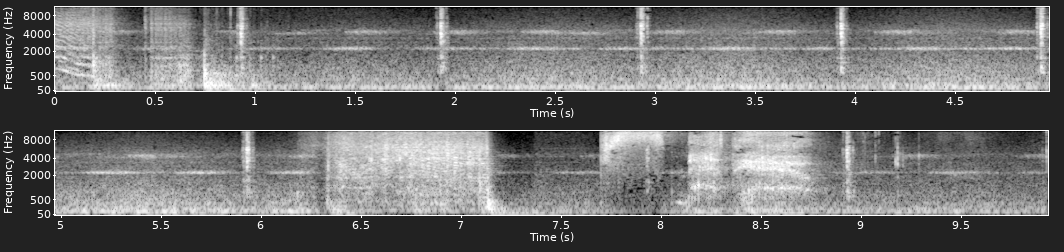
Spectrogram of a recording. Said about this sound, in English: I'm going to be quiet with the door, okay?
